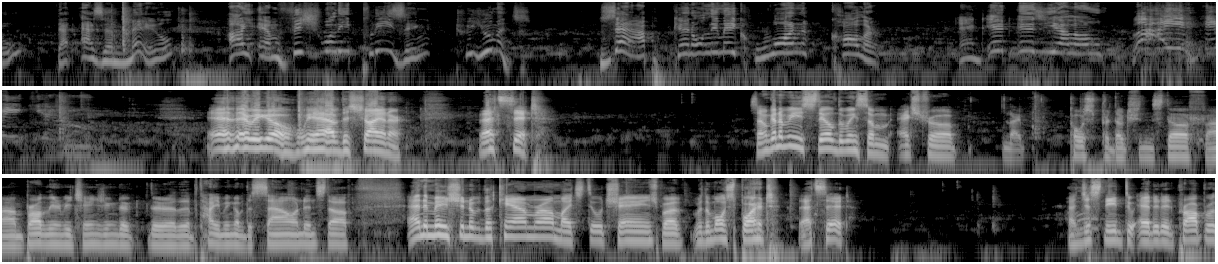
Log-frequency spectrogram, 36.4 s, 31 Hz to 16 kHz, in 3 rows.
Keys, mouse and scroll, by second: 15.0 space, 15.2 5, 18.9 click, 21.1-21.5 shift+middle drag, 28.7 ctrl+s, 33.7 click, 34.0 space, 35.0 space.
